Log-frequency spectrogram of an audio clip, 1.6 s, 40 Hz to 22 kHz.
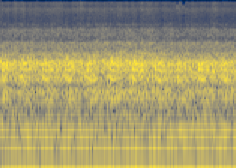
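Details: Banks Sidewinder 6.2 turbo diesel at about 74°F after a glow plug swap and downpipe wrap; factory glow timer, afterglow pulling hard, starts with no double cycle and no smoke; faint steady idle under an even hiss, no misfire, healthy.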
